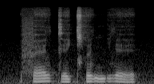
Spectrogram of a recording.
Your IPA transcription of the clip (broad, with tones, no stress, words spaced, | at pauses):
fæ˧˥˧l kɛ˨˥cʰə˧˥˧lŋi˥˧lɛ˩˧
